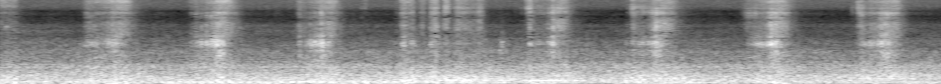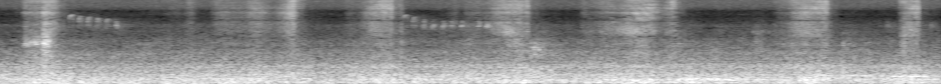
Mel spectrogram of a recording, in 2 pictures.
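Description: Hairbrush strokes through hair, faint, repeating about once or twice a second, with a low steady room hum underneath.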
